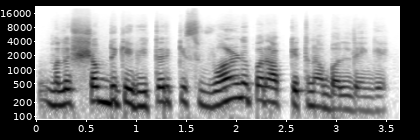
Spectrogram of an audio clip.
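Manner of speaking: ordinary talk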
